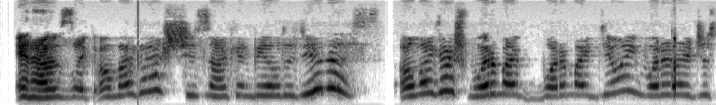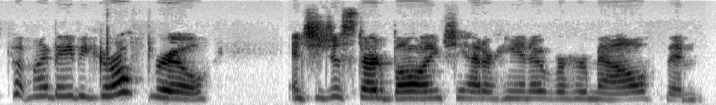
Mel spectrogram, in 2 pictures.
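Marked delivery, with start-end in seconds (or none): 0.7-6.2 high, hurried mock-panicked mom; retold panic. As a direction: replay a worried mother's rising panic. Retold panic as watching mother.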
